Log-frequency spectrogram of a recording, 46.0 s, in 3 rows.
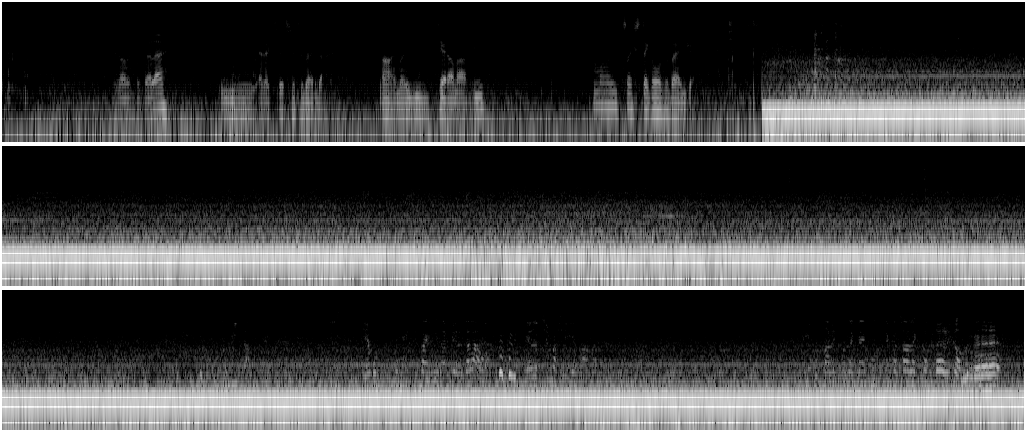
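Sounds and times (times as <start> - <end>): road and wind noise: 0.0 - 46.0
car engine droning: 11.3 - 46.0.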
